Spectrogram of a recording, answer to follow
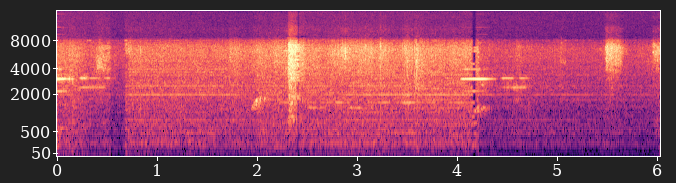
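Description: Near silence: faint room tone, with a few brief faint beeps and a soft tap.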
